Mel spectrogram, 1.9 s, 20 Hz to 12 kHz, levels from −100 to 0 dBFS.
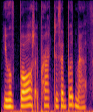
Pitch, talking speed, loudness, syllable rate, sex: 205 Hz, 225 wpm, -18 LUFS, 5.7 syllables/s, female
